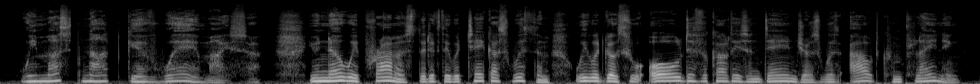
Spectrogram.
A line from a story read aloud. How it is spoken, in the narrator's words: Ruth whispered into her ear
